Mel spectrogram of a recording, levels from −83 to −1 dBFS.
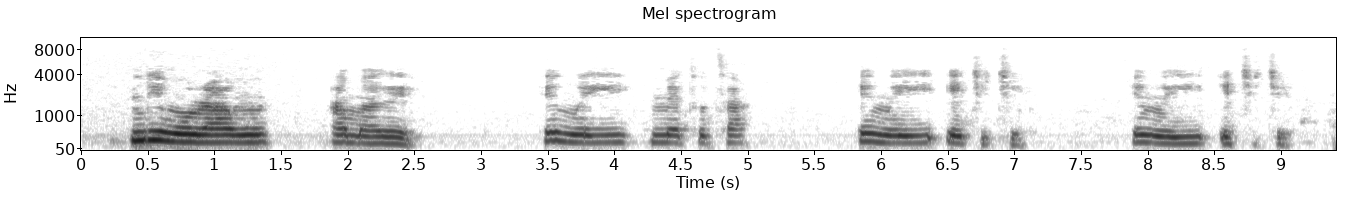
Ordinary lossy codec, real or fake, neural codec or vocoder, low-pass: MP3, 32 kbps; fake; vocoder, 44.1 kHz, 128 mel bands every 256 samples, BigVGAN v2; 9.9 kHz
